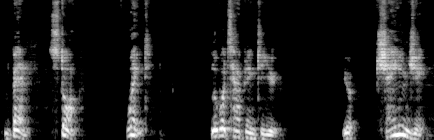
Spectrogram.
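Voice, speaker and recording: A man's voice: sits high, wildly swooping pitch, takes it slowly, gravelly, fairly bright tone, voice pushed up, full character voice. A man voicing an earnest, commanding scientist hero in a melodramatic comic-book reading. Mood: exasperated.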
